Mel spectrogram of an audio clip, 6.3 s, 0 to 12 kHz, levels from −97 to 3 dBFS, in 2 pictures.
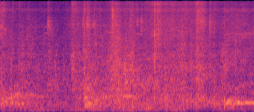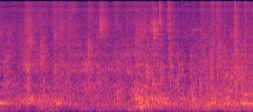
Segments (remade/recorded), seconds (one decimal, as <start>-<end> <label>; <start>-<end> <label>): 0.0-1.8 recorded; 1.8-5.0 remade; 5.0-6.3 recorded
